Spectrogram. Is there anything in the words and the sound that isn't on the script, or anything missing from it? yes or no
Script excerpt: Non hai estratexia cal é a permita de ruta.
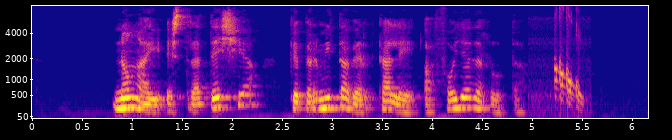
yes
